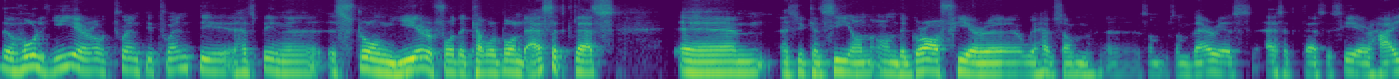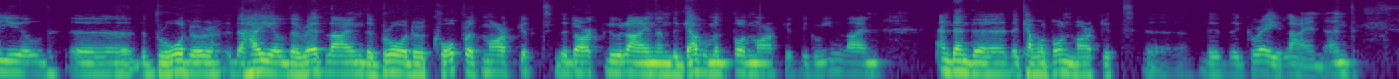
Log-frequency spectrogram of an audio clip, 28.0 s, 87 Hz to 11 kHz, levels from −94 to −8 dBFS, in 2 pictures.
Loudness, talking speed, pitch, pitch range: -29 LUFS, 160 wpm, 120 Hz, 115-135 Hz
